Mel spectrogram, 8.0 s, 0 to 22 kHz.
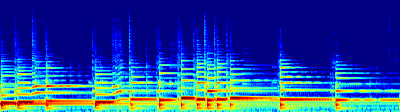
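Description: Spruce-topped, radial-braced 2023 Robin Moyes nylon-string classical guitar played as a slow single-note melody on the G string, with a silky tone and long sustain. A couple of notes slide up into the next, and the last few notes ring for about a second each.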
